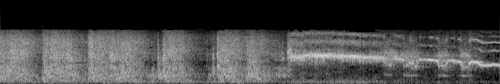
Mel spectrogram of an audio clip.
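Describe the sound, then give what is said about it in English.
A rapid run of loud, booming gunshots blur together for a few seconds, then give way to a high, wavering wail. No one speaks. “Them was shots.”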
